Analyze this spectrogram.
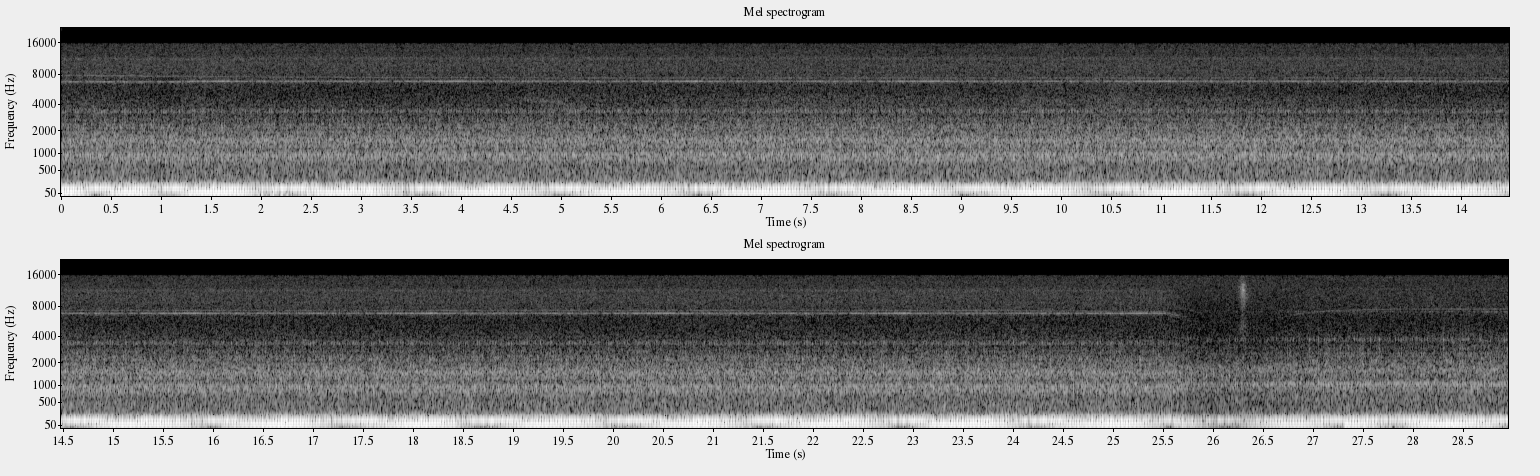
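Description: A truck engine drones steadily with a low, pulsing rumble.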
